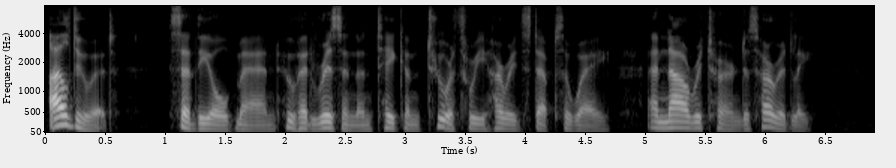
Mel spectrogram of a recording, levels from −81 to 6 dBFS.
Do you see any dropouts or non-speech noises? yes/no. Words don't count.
no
